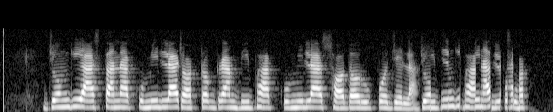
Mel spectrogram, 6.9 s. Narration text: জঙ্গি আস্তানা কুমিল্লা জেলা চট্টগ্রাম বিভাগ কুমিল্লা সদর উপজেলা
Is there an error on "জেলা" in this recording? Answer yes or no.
yes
